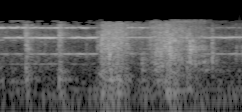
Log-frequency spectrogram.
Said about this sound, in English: My goodness, I heard that cash register ringing all the way downstairs in the stockroom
